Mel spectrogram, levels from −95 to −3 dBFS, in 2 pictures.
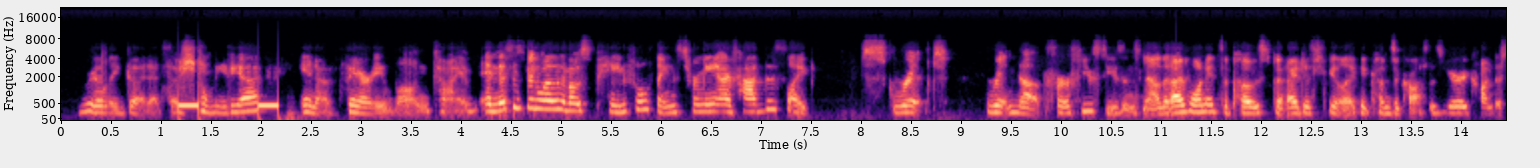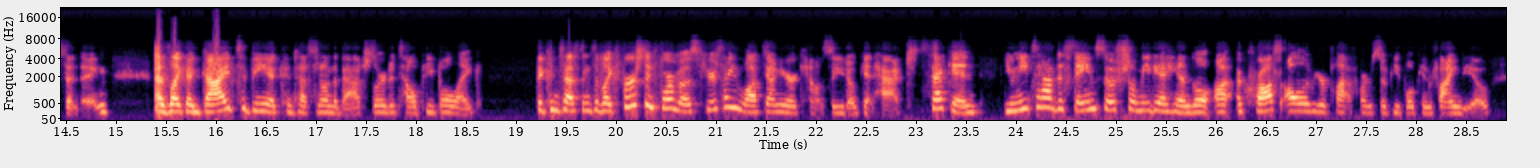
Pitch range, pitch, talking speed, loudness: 200-260 Hz, 220 Hz, 220 wpm, -20 LUFS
